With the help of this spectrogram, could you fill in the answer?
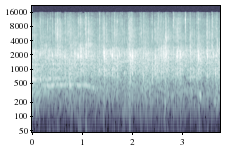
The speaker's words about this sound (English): And now let's give our production team a big round of applause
